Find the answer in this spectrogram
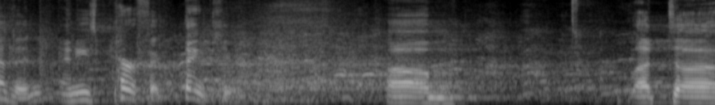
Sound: audience laughing

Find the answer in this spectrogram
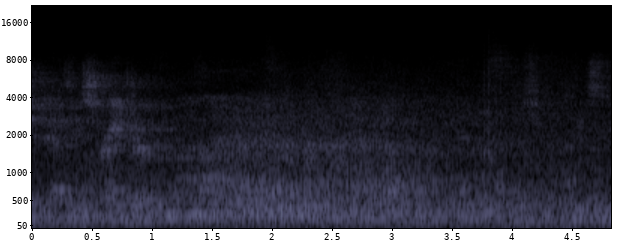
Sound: laughter

